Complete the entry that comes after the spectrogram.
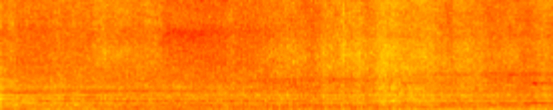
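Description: Keihan electric commuter train moving along a station platform: steady wheel and running noise with a motor whine that climbs slowly in pitch as the train gathers speed.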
